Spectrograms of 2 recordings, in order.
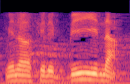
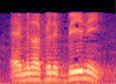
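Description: First: The last word ends with an 'a' vowel. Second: The last word ends with an 'i' vowel. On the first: The speaker calls it wrong. "bukan Filibin" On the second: The speaker calls it right. "tapi Filibin. ... karena ada min, maka itu apa mengkasrohkan kata berikutnya"

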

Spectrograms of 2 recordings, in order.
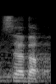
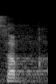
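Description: First: The b is followed by a short a vowel. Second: The b carries no vowel after it. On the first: A prize or compensation for winning a contest. The speaker calls it right. "بالفتح" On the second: Racing or competing without any compensation. The speaker calls it wrong. "مش سبق"

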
